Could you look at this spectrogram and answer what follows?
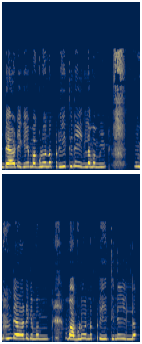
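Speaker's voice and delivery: put-on a hurt child sobbing out her complaint to mom; tearful pleading daughter. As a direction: daughter pleading with mother through tears. Daughter begs mother, crying.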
